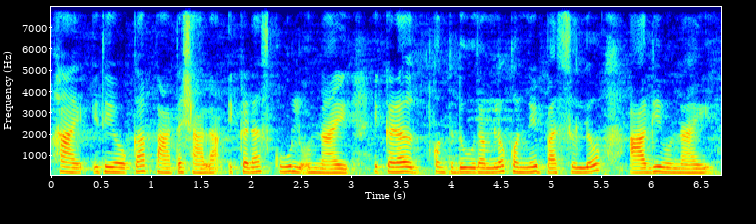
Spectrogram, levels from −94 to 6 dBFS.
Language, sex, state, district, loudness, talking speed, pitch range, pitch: Telugu, female, Andhra Pradesh, Guntur, -18 LUFS, 135 wpm, 200-230 Hz, 215 Hz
